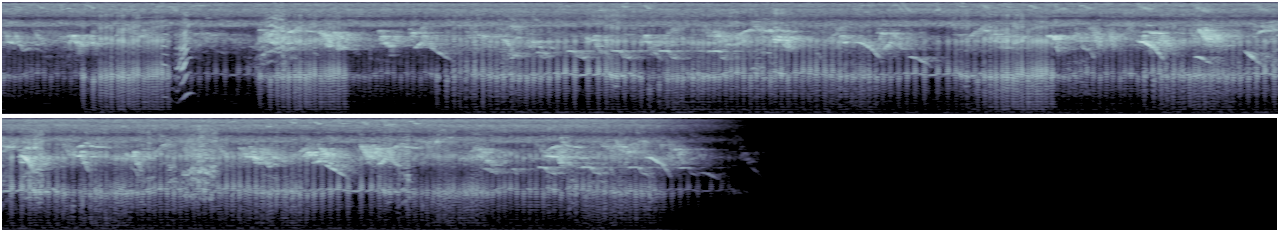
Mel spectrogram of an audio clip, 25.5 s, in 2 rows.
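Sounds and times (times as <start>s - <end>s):
forest wildlife: 0.0s - 20.3s.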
